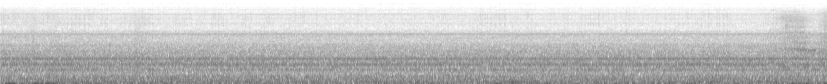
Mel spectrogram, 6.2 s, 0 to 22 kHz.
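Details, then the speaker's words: Montech HyperFlow Digital 360 AIO liquid cooler, PC at idle with pump at full speed (above 3100 RPM), microphone placed near the pump; steady even low hum with faint constant whine, no rattle or gurgle — normal pump operation. "This is at idle, but the pump is at full speed, and this is how it"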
